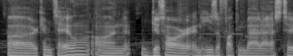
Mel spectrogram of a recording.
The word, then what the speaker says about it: Kim Thayil: I think his name is pronounced Kim Thayil Kim Thayil on guitar and he's a badass, too.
